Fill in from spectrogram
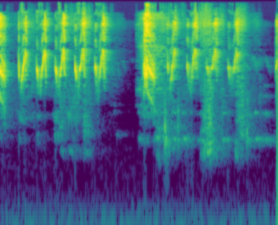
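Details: Long-tailed shrike singing energetically: a quick series of sharp, chirping, up-and-down notes, a pause, then more varied scratchy and whistled notes.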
